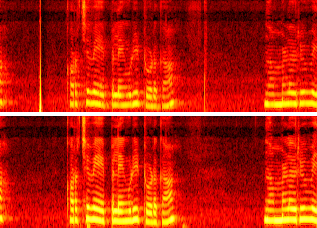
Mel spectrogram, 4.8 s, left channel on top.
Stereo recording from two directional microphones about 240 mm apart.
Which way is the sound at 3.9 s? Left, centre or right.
Right.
